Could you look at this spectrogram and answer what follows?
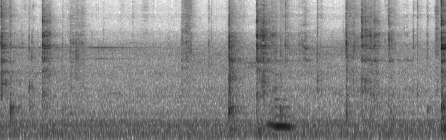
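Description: A metal lid set onto a cooking pot on a home stove, with a few short clinks and knocks of cookware at close range over a quiet kitchen background.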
